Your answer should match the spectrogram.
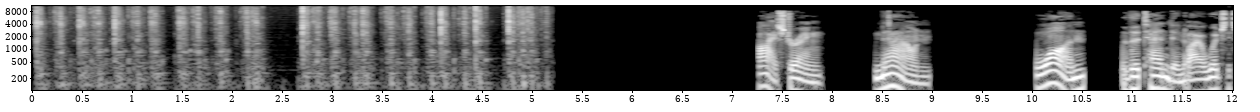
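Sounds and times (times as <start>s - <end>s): typewriter keys clacking: 0.1s - 5.3s.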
